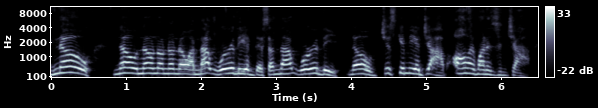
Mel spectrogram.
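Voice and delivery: high, loud, protesting no; a son refusing his father's welcome, pleading high and loud. Retold or imitated. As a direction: beg him to stop, unworthy. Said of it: "He's like".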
